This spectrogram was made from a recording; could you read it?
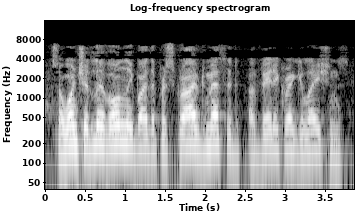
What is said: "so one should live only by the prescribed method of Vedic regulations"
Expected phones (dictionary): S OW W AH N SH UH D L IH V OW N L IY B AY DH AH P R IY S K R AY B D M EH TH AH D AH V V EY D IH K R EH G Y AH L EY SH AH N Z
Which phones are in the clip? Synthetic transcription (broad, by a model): S OW W AH N SH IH D L IH V OW N L IY B AY DH AH P R IY S K R AY B D M EH TH AH D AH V V EY D IH K R EH G Y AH L EY SH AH N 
